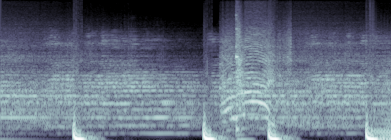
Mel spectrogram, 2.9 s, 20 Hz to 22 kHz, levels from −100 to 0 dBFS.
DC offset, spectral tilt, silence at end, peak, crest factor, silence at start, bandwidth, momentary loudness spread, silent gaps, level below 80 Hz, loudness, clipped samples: under 0.1%; -5.5 dB/octave; 0 s; 0 dBFS; 12 dB; 0 s; 10.5 kHz; 11 LU; none; -14 dBFS; -15 LUFS; under 0.1%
